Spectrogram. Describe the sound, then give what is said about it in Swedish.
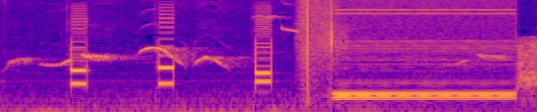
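Telephone dialing a number: three short key-press tones spaced evenly apart, then a sharp click and a steady electronic ringing tone lasting about a second. “Jag vet, jag måste ringa.”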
